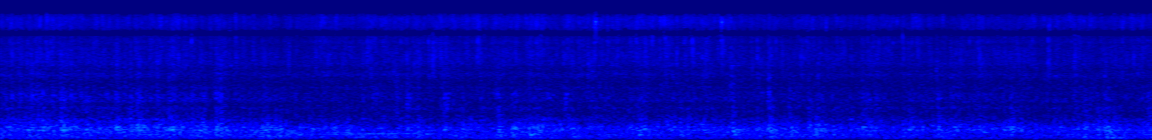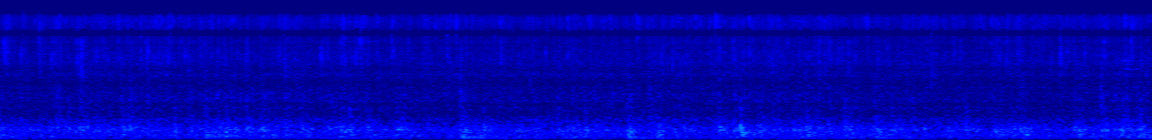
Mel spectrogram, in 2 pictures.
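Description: Steady rain falling on a wet asphalt street and puddles: a continuous, even hiss with a heavy low rumble underneath.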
